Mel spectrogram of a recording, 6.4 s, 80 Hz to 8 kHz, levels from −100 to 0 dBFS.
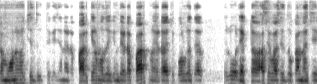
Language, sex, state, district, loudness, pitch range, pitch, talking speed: Bengali, male, West Bengal, Kolkata, -22 LUFS, 110-115 Hz, 115 Hz, 215 wpm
